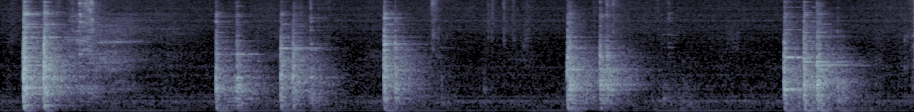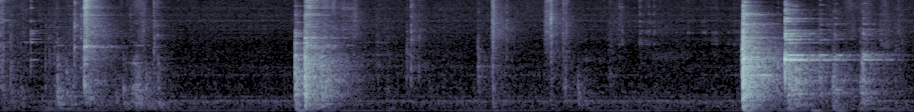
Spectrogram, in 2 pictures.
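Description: Glass liquor bottles clinking and knocking as they are picked up and set down on a granite countertop: about a dozen separate clinks at irregular intervals, each ringing briefly, the loudest near the end.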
